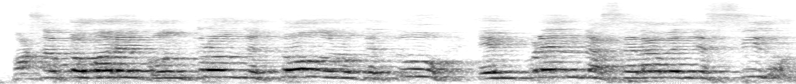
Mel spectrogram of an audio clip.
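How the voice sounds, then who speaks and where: A man preaching a sermon as pastor, rising into shouts and calling for congregation responses. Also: very high-pitched, steady tone, normal speed. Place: church hall. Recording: very echoey hall, mic far off.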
